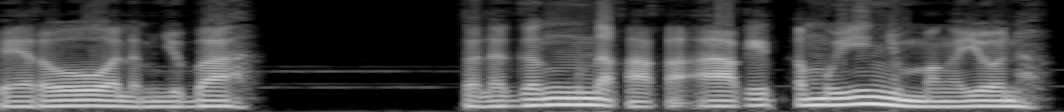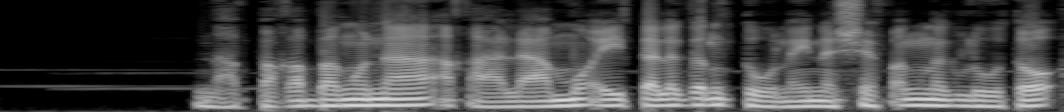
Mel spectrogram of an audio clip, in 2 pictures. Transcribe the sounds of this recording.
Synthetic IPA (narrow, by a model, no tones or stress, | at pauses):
pɛːɾo̞ʔɐlamɲoba | t̪ɐlɐɡaŋnɐka̰kɐ̰ʔaːkɪt̪̚ɐmojɪnjʊŋmɐŋajo̞n | naːpɐkɐbɐŋʊnaʔɐ̰kaːlamo̞ʔɐjt̪ɐlɐɡaŋt̪uːnɐjnɐʃɛfɐŋnɐɡluːt̪o̞ʔ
